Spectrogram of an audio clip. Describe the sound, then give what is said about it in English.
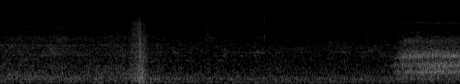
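A deep inhale taken during a guided meditation breathing exercise: faint and airy, with a brief nasal sniff early on and a steady, swelling breath of air near the end. “Let's do that again. Breathe in.”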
